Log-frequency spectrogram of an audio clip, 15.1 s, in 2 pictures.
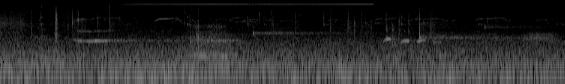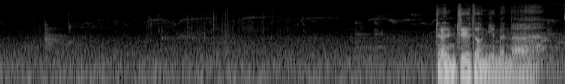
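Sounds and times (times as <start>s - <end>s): birds chirping: 1.0s - 7.6s.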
